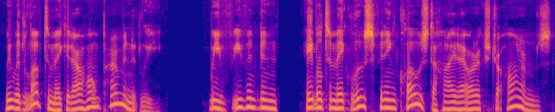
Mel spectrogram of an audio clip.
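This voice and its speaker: A man's voice: on the high side, creaky, dry recording, voice pushed up, full character voice. A man voicing a courteous, worried alien mother who speaks formally and pleadingly in a radio sci-fi story. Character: polite, worried alien mother with four arms.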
